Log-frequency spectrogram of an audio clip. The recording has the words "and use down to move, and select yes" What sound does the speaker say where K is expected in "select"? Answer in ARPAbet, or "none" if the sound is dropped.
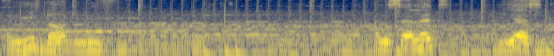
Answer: none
